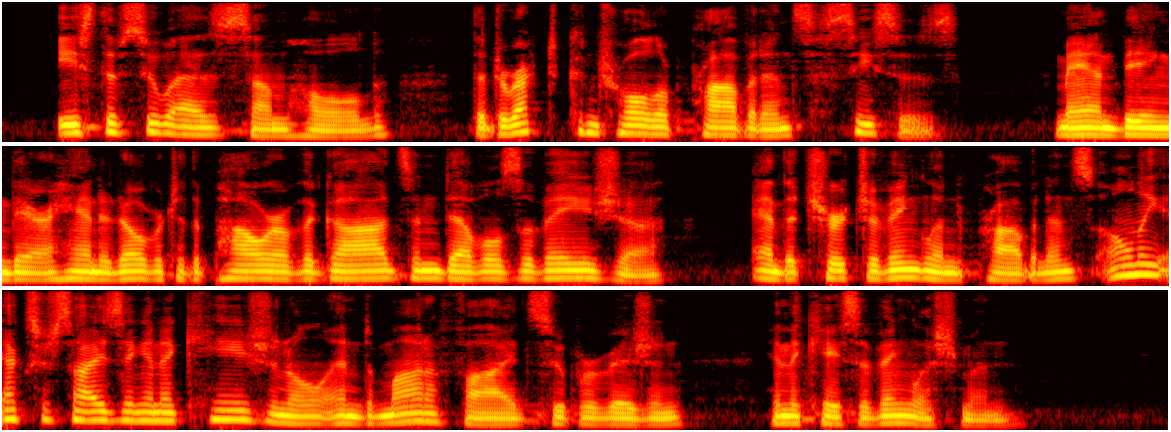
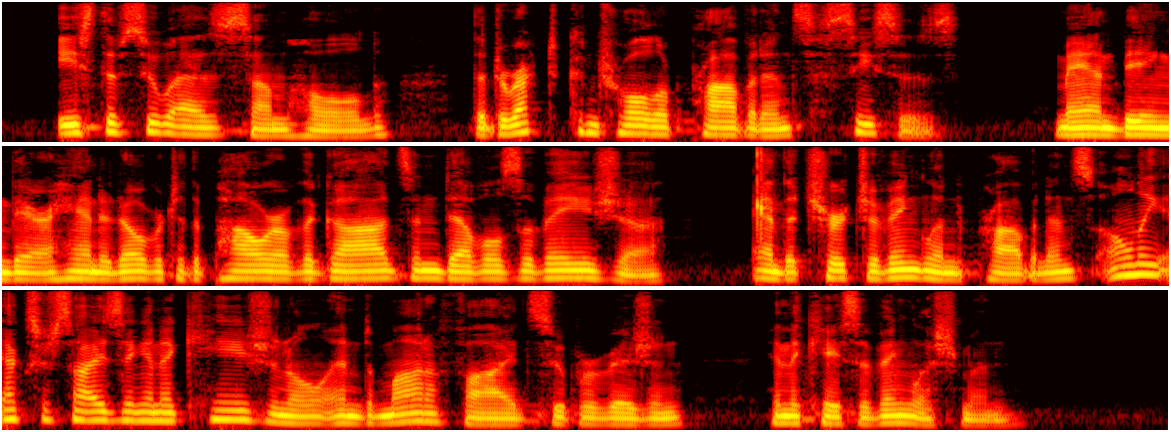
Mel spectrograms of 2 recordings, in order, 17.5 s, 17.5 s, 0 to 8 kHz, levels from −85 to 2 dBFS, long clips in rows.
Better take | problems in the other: first | noise reduction (neural separator model SepFormer DNS4)

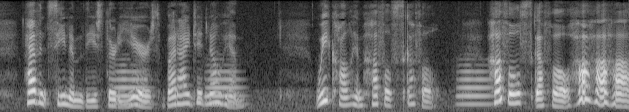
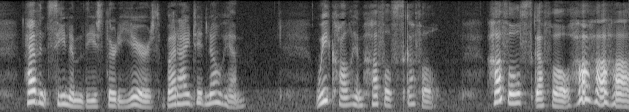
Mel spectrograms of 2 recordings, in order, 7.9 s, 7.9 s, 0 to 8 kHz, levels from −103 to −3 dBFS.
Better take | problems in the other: second | background sound (Brass instrument); 11 dB below the speech

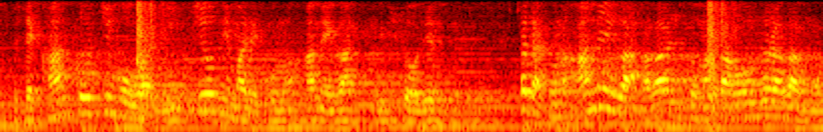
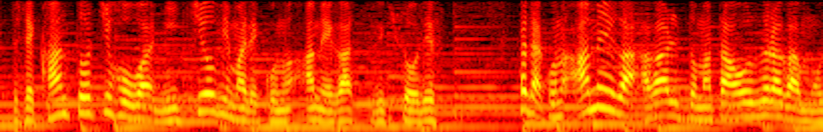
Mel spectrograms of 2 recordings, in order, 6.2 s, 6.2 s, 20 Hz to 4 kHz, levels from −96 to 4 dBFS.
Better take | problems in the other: second | background sound (Keys jangling); 14 dB below the speech // room echo; dies away in 2.4 s

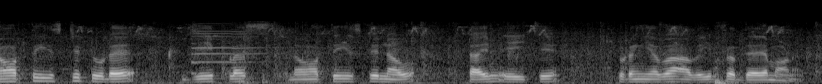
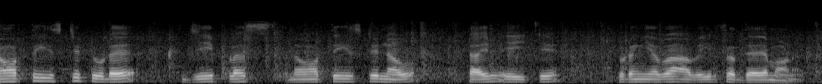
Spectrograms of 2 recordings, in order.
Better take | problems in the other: second | background sound (Keyboard (musical) + Chirp, tweet); 18 dB below the speech

